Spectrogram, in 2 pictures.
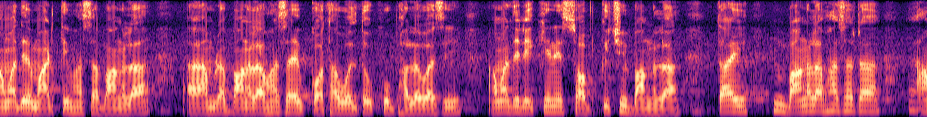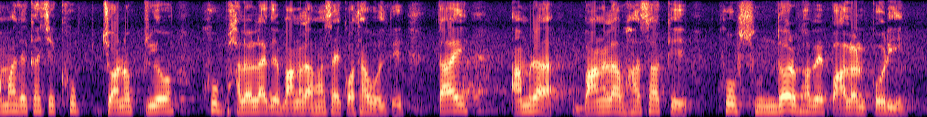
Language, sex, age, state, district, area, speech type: Bengali, male, 45-60, West Bengal, Paschim Medinipur, rural, spontaneous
